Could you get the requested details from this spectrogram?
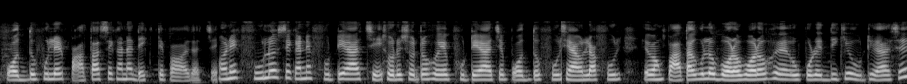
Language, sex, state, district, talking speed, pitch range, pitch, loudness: Bengali, female, West Bengal, Malda, 205 wpm, 215-245 Hz, 230 Hz, -18 LUFS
